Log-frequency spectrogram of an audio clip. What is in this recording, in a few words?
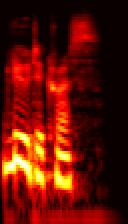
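"ludicrous", British English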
